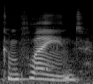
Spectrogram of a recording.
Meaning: simple past and past participle of complain
- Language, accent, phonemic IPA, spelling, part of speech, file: English, US, /kəmˈpleɪnd/, complained, verb, En-us-complained.ogg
